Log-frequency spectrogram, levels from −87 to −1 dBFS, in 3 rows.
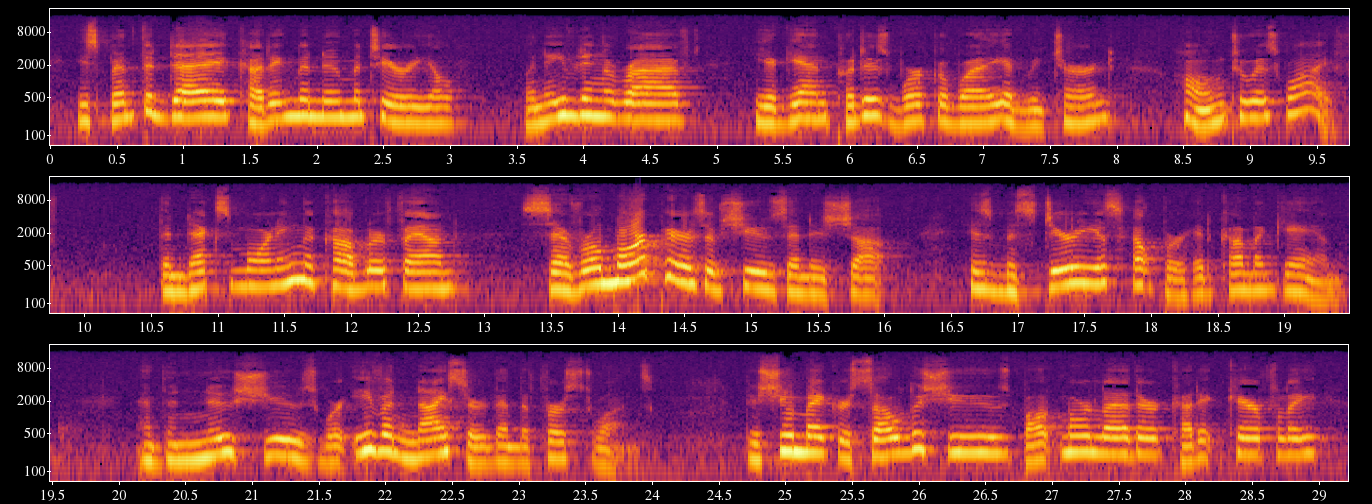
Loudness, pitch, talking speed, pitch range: -13 LUFS, 195 Hz, 135 wpm, 175-220 Hz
